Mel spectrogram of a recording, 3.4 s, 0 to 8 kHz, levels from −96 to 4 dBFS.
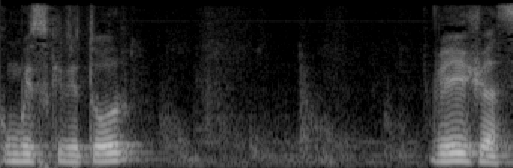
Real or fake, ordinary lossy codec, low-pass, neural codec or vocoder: real; none; 7.2 kHz; none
